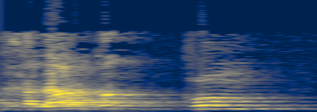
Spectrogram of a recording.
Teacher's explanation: والقاف تدغم في الكاف، والكاف في القاف بالعكس يعني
